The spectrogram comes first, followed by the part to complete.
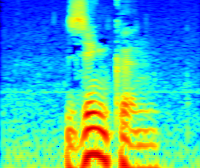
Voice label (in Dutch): "zinken", Dutch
